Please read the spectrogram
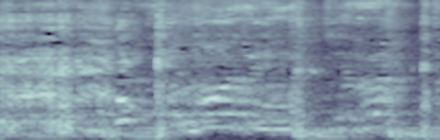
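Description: A man laughing, with music playing in the background.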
